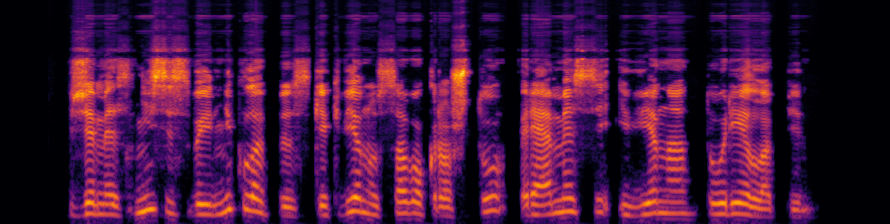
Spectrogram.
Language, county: Lithuanian, Šiauliai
